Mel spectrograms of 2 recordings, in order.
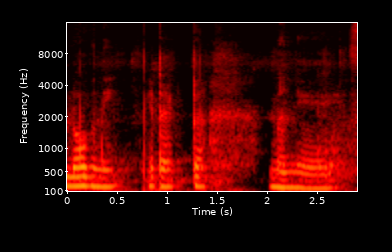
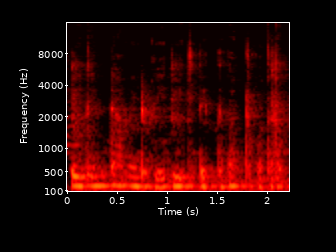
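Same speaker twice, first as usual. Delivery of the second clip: whispering; 8 dB louder than usual. Real, not acted. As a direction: keep it to a whisper while packing. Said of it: "আস্তে আস্তে বলছি".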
